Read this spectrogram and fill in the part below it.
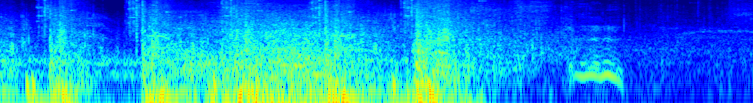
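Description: Gunshots crack loudly and echo.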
